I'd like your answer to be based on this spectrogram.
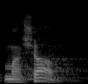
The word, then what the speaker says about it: mashal: The Hebrew word is pronounced in a different way. It's mashal.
